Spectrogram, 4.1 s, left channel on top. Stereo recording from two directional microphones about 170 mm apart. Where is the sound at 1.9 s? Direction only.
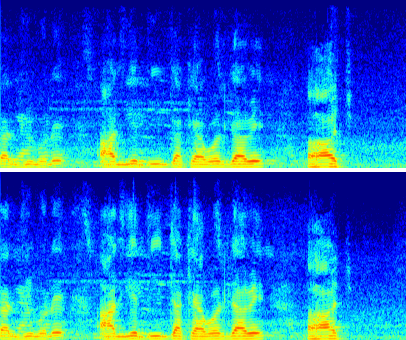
20° right (ahead or behind).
